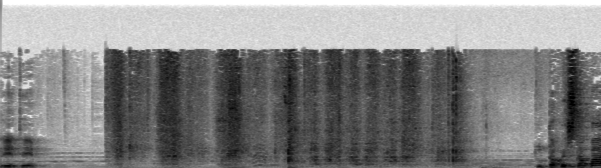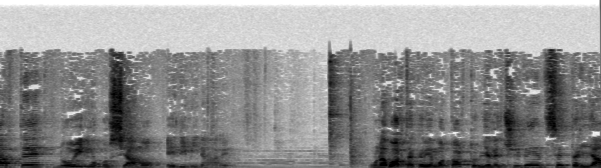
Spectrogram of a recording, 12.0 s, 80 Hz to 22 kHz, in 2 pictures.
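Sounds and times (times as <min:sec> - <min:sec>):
knife sawing through artichoke: 0:01.1 - 0:04.8.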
